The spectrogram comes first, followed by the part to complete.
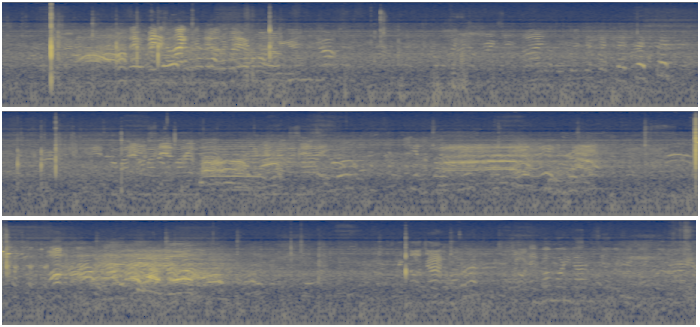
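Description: Voices calling out across a baseball field in several bursts. A few sharp pops of a baseball smacking into a leather glove come through, the loudest about half a second in, just after a pitch is thrown.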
